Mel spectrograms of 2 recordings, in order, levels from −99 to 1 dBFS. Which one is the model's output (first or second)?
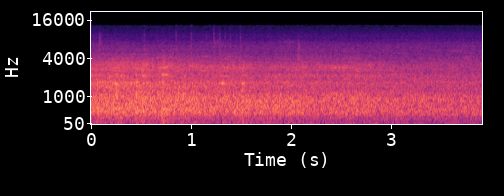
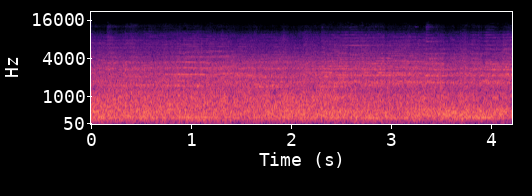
first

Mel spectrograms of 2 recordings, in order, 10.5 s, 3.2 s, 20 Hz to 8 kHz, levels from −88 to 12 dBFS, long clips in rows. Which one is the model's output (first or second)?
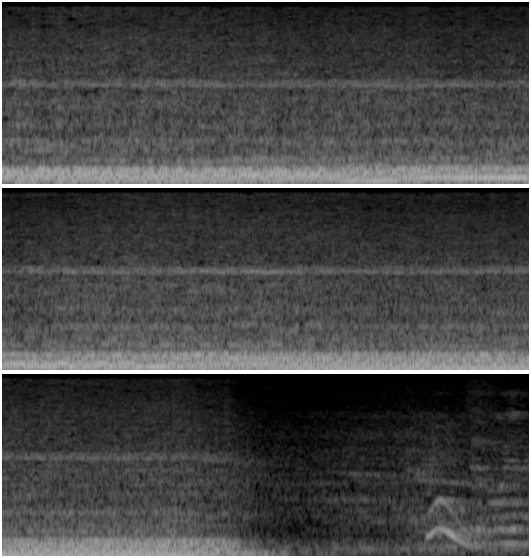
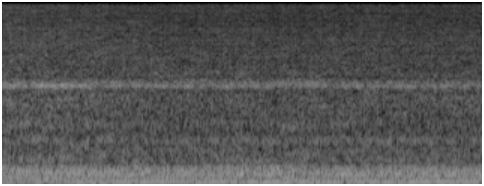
second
